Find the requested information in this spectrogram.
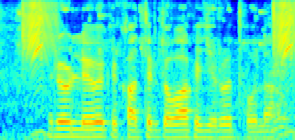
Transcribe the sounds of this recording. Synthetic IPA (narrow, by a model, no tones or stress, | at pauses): ɾoːɖleːʋəɾkekʰaːt̪ɪɾɡɐʋaɦkezɐɾuːɾət̪ɦoːlaː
